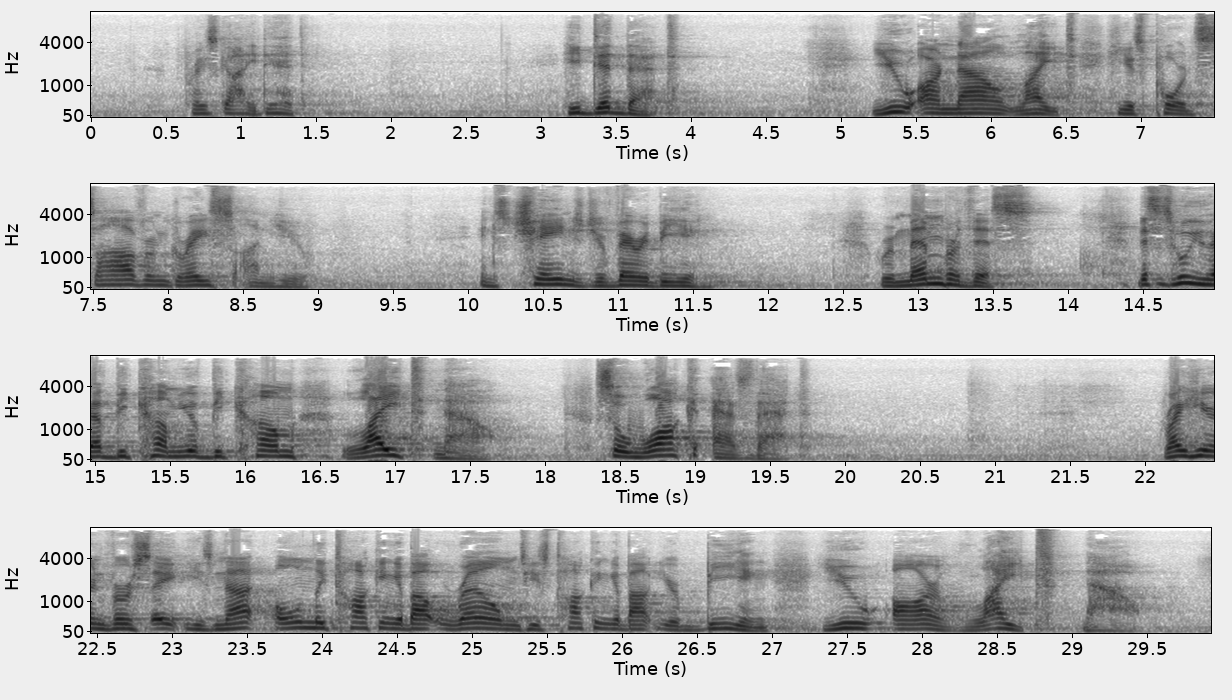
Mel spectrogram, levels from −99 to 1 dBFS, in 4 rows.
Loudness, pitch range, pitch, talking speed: -17 LUFS, 115-155 Hz, 135 Hz, 120 wpm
